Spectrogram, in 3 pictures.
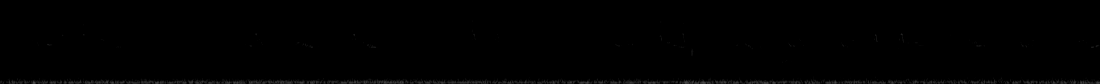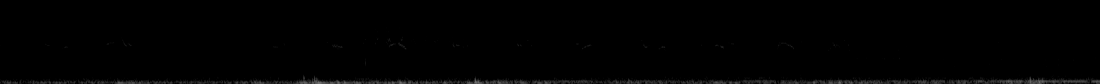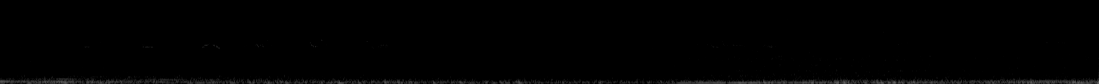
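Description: Faint woodland ambience: small birds chirping in short repeated calls, thickest in the first two-thirds, over a low rumble that swells about halfway through.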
